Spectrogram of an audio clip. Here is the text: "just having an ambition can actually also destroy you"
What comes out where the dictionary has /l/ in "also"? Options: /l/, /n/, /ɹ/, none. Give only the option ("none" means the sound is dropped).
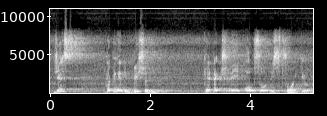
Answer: /l/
